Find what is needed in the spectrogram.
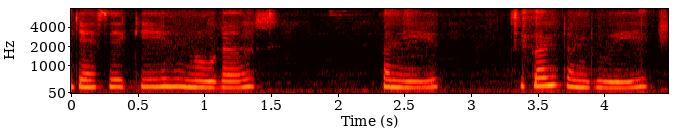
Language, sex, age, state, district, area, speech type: Urdu, female, 18-30, Uttar Pradesh, Ghaziabad, rural, spontaneous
